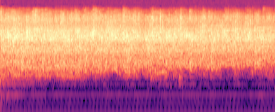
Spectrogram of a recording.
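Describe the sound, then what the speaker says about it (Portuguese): A church congregation claps for Jesus, a dense, sustained round of applause from many hands, even and continuous, with no speech over it. "Alguém pode dar uma salva de palmas"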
